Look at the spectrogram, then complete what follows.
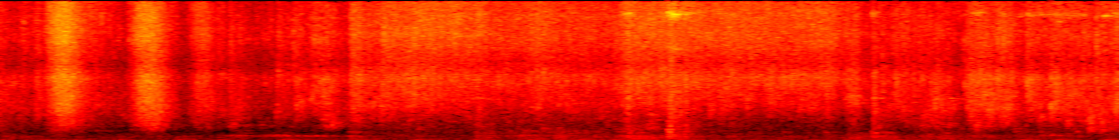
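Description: Water running from a garden hose onto a wet concrete floor: a steady splashing hiss. Two short, sharp rushes of noise stand out in the first second or so.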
